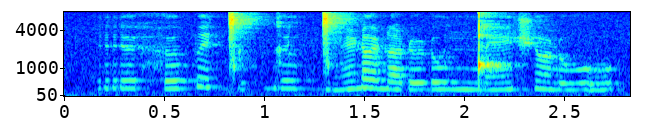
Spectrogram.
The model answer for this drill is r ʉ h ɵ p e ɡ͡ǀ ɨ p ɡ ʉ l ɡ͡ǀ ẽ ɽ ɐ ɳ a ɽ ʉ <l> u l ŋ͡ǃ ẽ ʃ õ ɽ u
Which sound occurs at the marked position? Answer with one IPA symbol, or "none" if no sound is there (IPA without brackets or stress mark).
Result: ɽ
